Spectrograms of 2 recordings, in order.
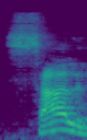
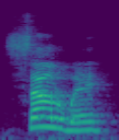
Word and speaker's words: Salve: And so here where they say, Salve, it really should be, Salve, way, way, like a W, like which way to the store, Salve.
